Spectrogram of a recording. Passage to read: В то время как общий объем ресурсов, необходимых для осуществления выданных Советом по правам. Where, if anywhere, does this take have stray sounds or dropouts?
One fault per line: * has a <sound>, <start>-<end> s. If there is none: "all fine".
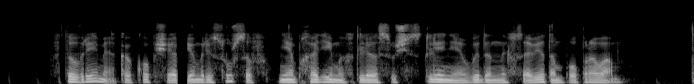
* has a dropout, 1.8-1.9 s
